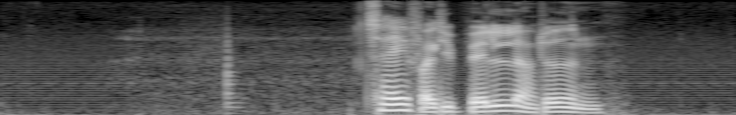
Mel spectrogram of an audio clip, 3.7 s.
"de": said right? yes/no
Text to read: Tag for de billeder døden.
yes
